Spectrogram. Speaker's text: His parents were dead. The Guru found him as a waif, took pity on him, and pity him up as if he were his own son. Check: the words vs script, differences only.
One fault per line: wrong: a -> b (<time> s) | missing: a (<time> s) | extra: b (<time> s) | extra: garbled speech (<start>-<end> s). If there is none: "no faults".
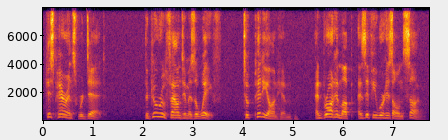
wrong: pity -> brought (5.6 s)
